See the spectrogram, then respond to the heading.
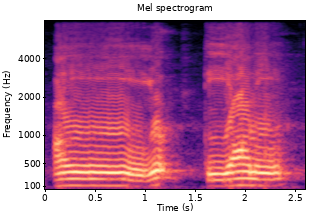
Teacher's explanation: جب بھی حمزہ پہ جزم آتا ہے تو جھٹکے کے ساتھ پڑھتے ہیں اور یہاں پہ غنہ ہو رہا ہے کیونکہ نون ساکن کے بعد یا ہے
